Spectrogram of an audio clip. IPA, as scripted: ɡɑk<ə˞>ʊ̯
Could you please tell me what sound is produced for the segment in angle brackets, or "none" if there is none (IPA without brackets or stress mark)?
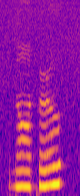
ə˞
